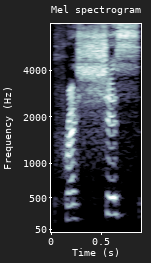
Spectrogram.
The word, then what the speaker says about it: precious: All right, look at the word precious. C-I is S-H.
